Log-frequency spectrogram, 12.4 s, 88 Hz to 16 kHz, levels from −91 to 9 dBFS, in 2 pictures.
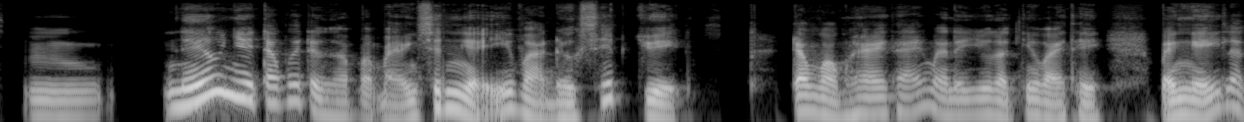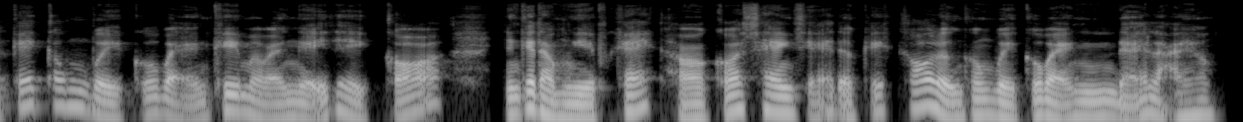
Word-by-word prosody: ừm, 110 -1 -4 0.3
nếu 195 - +8
như 260 -6 +7
trong 200 -2 0
cái 220 - -1
trường 120 - -1
hợp 105 -1 -5
mà - - -3
bạn 90 +2 -2
xin 160 +7 +3
nghỉ 150 - +4
và 120 -10 +1
được 100 0 0
sếp 230 +2 -1
duyệt, 100 -5 +4 0.6
trong 140 -1 +5
vòng 115 -4 +2
2 125 +3 0
tháng 135 +5 -5
bạn 120 - -2
đi 115 0 -3
du 120 - 0
lịch 105 - 0
như 120 - +2
vậy, 95 -3 +1
thì 95 -1 -2 0.3
bạn 110 - +5
nghĩ 115 +4 +4
là 175 0 -2
cái 175 - -4
công 175 -3 -7
việc 100 -7 -2
của 125 - -6
bạn 95 -5 -4
khi 145 +4 -1
mà 120 -5 -3
bạn 95 +1 -3
nghỉ, 100 - -2
thì - - -4
có - - -1 0.3
những 125 - -1
cái 160 - +4
đồng 100 -3 +2
nghiệp 95 -1 +1
khác 140 +5 -2
họ 95 0 0
có 135 +10 0
san 140 -3 0
sẻ 125 - -7
được - - -4
cái 140 - -7
khối 170 +1 0
lượng 100 - +2
công 115 +2 -3
việc 100 -4 0
của 115 - -1
bạn 105 0 0
để 120 - -2
lại 115 -3 -4
hông? 115 +1 -5
115 Hz, 290 wpm, -22 LUFS, 105-145 Hz, 0.6 s, nếu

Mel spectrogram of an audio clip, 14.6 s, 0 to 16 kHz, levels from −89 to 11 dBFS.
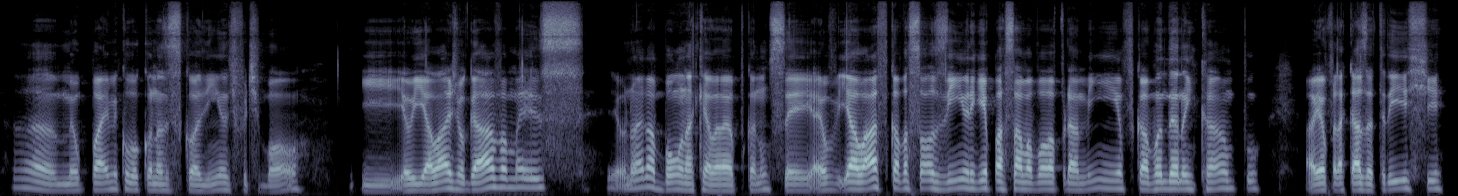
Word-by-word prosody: Ah, 140 -8 -5
meu 115 0 -7
pai 125 +2 -1
me 140 - -8
colocou 125 -3 -6
nas 115 -1 -3
escolinhas 110 +3 -4
de - - -7
futebol, 100 +1 -7 0.6
e 105 -1 -6
eu 110 - 0
ia 115 0 +4
lá, 140 +5 +4
jogava, 145 +6 +2
mas 170 0 0 0.2
eu - - -10
não - - -3
era 170 +2 +1
bom 135 -1 -1
naquela 110 -2 +2
época, 120 +2 -5
não 130 +3 -8
sei. 115 -3 +1
Aí - - 0
eu 120 - 0
vi 125 - -7
ia 140 - +7
lá, 140 +5 +7
ficava 155 -3 -1
sozinho 150 +1 0
e - - +3
ninguém 150 0 +4
passava 140 -1 +3
a - - 0
bola 135 +1 +1
pra 125 -2 0
mim. 145 +4 -9
Eu 145 - -2
ficava 135 -1 0
andando 140 0 +2
em 135 -1 -3
campo, 145 +1 -6 0.4
aí - - +2
ia 125 - +5
pra 120 - 0
casa 125 -1 +3
triste. 145 +2 -4
135 Hz, 195 wpm, -24 LUFS, 120-145 Hz, 0.6 s, ia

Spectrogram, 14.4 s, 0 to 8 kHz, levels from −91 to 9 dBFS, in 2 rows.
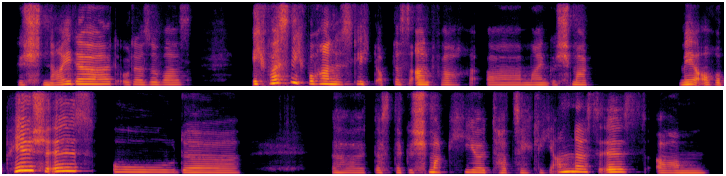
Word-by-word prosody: geschneidert 225 +7 +1
oder 205 0 -8
sowas. 200 0 -9 0.6
Ich 240 +3 +1
weiß 320 +3 +5
nicht, 360 -1 +4
woran 245 -2 +5
es 215 +1 -8
liegt, 225 -1 -7
ob - - -13
das 215 -1 -11
einfach 195 -2 -3 0.2
äh, 170 -1 -9
mein 170 -1 -8
Geschmack 190 +4 -6 0.9
mehr 205 +2 +2
europäisch 340 - +6
ist 330 +3 +3
oder, 215 -4 -7 0.9
äh, 190 0 -10
dass 200 -1 -10
der 195 - -10
Geschmack 205 +2 -1
hier 210 -1 -7
tatsächlich 185 -1 -13
anders 255 0 +3
ist. 240 0 0
Ähm, 170 -2 -7
205 Hz, 115 wpm, -24 LUFS, 190-235 Hz, 0.9 s, europäisch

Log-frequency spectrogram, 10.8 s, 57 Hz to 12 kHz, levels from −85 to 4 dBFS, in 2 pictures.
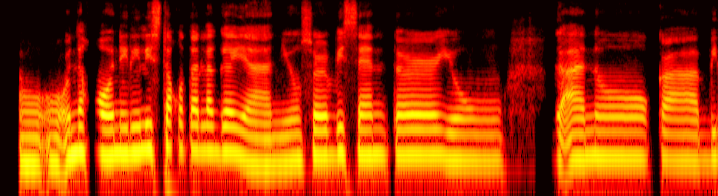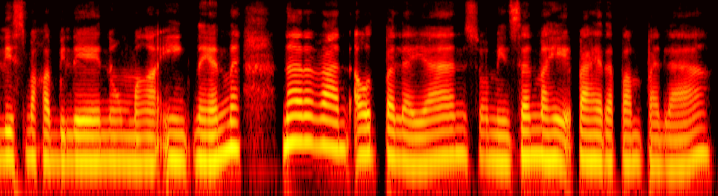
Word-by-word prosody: Oo, 140 +2 +1
naku 180 -1 +5
nililista 195 +3 +3
ko 205 - -3
talaga 195 -1 +3
yan, 145 -6 +2
yung 150 +1 0
service 170 +2 +2
center, 175 0 +3
yung 155 -2 -2 0.3
gaano 165 0 +1
kabilis 155 0 -1
makabili 150 -2 -2
nung 150 0 -4
mga 145 0 -3
ink 155 -1 -3
na 155 - -2
yan. 160 - +1 0.4
Na-ra-run 235 -3 +1
out 175 +1 0
pala 155 -4 -2
yan, 165 +4 -3
so 160 -1 -10
minsan 155 +2 -2
mahi 155 -3 -2
pahirapan 150 -1 -3
pala? 135 +4 -5
160 Hz, 150 wpm, -24 LUFS, 150-175 Hz, 0.4 s, naku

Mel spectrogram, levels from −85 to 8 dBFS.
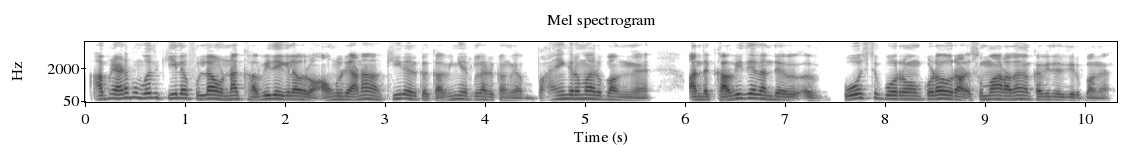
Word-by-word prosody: அப்டி 190 +4 0
அனுப்பும்போது 230 +1 -1
கீழ 210 +1 0
புல்லா 180 +2 +2
ஒன்னா 165 +2 +2
கவிதைகள்லாம் 170 +3 +2
வரும். 130 -3 0
அவங்களுடைய 155 +4 +1
ஆனா 185 - +1 0.2
கீழ 195 +2 -4
இருக்க 160 - -4
கவிஞர்கள்லாம் 150 +2 -3
இருக்காங்க. 125 -2 -6 0.3
பயங்கரமா 185 +4 0
இருப்பாங்கங்க. 140 -8 -2 0.5
அந்த 145 +1 -2 0.2
கவிதையில 200 +5 +4
அந்த 155 -1 -1 0.3
அ - - -2 0.4
போஸ்ட் 210 +1 +1
போடுறவங்க 170 -2 +1
கூட 175 - +4
ஒரு 170 - +3
அ - - +1
சுமாரா 165 0 +3
தான் 170 -2 -2
கவிதை 145 0 -4
எழுதியிருப்பாங்க. 125 -4 -5
165 Hz, 165 wpm, -23 LUFS, 145-185 Hz, 0.5 s, கவிதையில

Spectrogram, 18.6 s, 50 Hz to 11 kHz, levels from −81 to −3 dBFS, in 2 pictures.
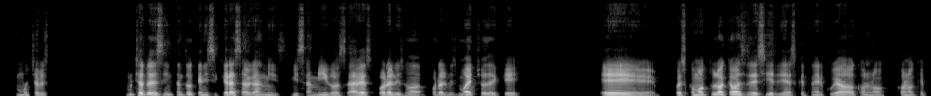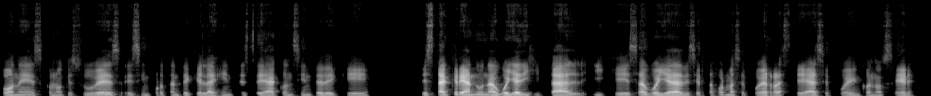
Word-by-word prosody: muchas - - -7
veces - - -18 0.7
muchas 135 +3 +2
veces, 155 0 +3
intento 135 0 -6
que 120 - -3
ni 110 - -6
siquiera 120 - +3
salgan 120 0 -1
mis, 110 -3 -12
mis 105 - -12
amigos, 105 0 -4
¿sabes? 105 +5 +3
Por 115 - -2
el 120 - +3
mismo 150 +3 -7
por - - -3
el 125 - -2
mismo 150 0 -3
hecho 145 +1 -2
de - - -4
que, 100 -1 -6 0.9
eh, 105 -2 +4 0.2
pues - - -3
como 115 -1 0
tú 140 - -4
lo 145 - +8
acabas 140 -1 +3
de 115 - -6
decir, 130 +5 -2
tienes 120 0 -4
que - - -13
tener 115 0 -7
cuidado 110 +1 +1
con 110 -2 -9
lo 95 -1 -10
con 105 - -6
lo 100 - -6
que - - -16
pones, 115 +7 -4
con 110 - -13
lo 100 - -10
que 100 - -16
subes. 120 +9 -1
Es 105 0 -12
importante 110 0 -11
que 105 - -5
la 100 0 0
gente 105 +1 -14
sea 105 -1 0
consciente 105 +1 -9
de 100 -1 -4
que, 95 -2 -7 0.5
está 115 0 +6
creando 125 0 +7
una 120 -2 +4
huella 115 +2 +5
digital, 105 0 +3
y 110 - -15
que 105 -1 -7
esa 110 +3 0
huella 110 0 +5
de 110 - -7
cierta 105 - -12
forma 110 +1 -6
se 110 - -17
puede 105 +1 0
rastrear, 100 0 0
se - - -17
pueden 105 0 -7
conocer, 100 +2 -4
110 Hz, 230 wpm, -28 LUFS, 105-120 Hz, 0.9 s, lo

